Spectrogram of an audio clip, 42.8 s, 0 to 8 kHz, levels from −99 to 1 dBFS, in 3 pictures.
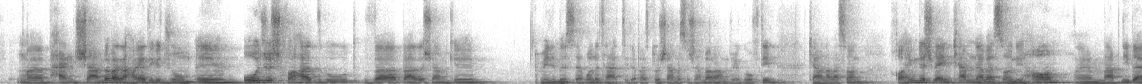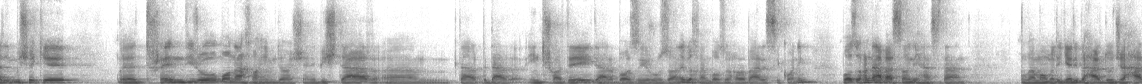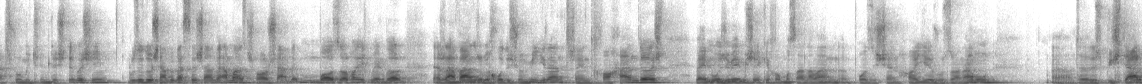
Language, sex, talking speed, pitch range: Persian, male, 145 wpm, 105-130 Hz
